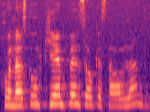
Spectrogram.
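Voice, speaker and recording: A woman's voice: a little high, fairly even intonation, quick pace, narrow, tinny audio. A woman preaching an expository sermon, dramatically acting out biblical dialogue and firing rhetorical questions at the congregation.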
